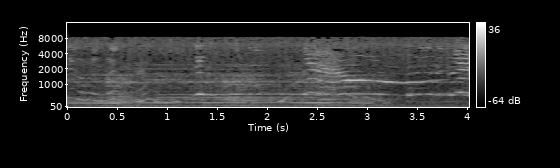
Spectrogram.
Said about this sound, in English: And now, in two shakes of that tail, Mim's become a furious cat. Better change quickly, Merlin, or she'll have you.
